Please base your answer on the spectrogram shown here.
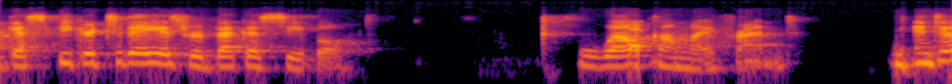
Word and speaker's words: Seibel: That's how you say it in German, Seibel.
